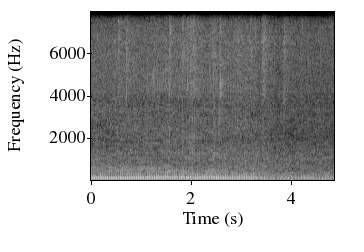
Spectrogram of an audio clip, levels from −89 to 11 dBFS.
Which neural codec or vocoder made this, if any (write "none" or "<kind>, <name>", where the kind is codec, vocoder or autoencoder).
none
